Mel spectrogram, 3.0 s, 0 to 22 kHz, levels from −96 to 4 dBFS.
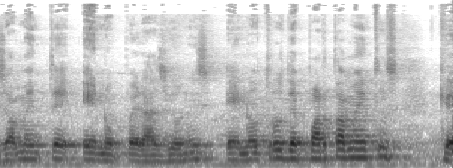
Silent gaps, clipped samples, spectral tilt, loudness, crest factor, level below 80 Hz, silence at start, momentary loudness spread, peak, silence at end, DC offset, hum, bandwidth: none; under 0.1%; -7.5 dB/octave; -23 LUFS; 18 dB; -48 dBFS; 0 s; 8 LU; -6 dBFS; 0 s; under 0.1%; none; over 20 kHz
